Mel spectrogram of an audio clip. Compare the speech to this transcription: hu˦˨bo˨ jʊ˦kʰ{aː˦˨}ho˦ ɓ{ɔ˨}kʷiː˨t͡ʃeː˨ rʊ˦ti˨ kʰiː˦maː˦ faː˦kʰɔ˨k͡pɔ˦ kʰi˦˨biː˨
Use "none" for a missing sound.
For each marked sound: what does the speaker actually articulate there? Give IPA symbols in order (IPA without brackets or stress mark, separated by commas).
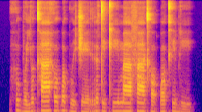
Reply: aː˦, ɔ˦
